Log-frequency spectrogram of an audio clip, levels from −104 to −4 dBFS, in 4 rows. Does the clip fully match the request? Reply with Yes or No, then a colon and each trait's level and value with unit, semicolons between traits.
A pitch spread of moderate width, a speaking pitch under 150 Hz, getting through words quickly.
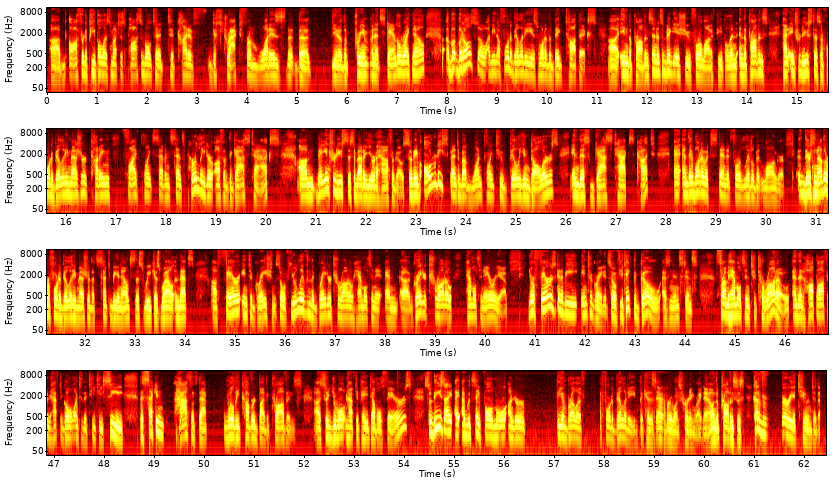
Yes: average, 3.4 semitones; low, 135 Hz; fast, 210 wpm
